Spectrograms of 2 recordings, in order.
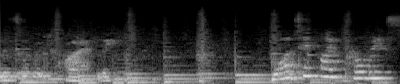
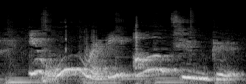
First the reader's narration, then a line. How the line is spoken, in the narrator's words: screamed Mother Witch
